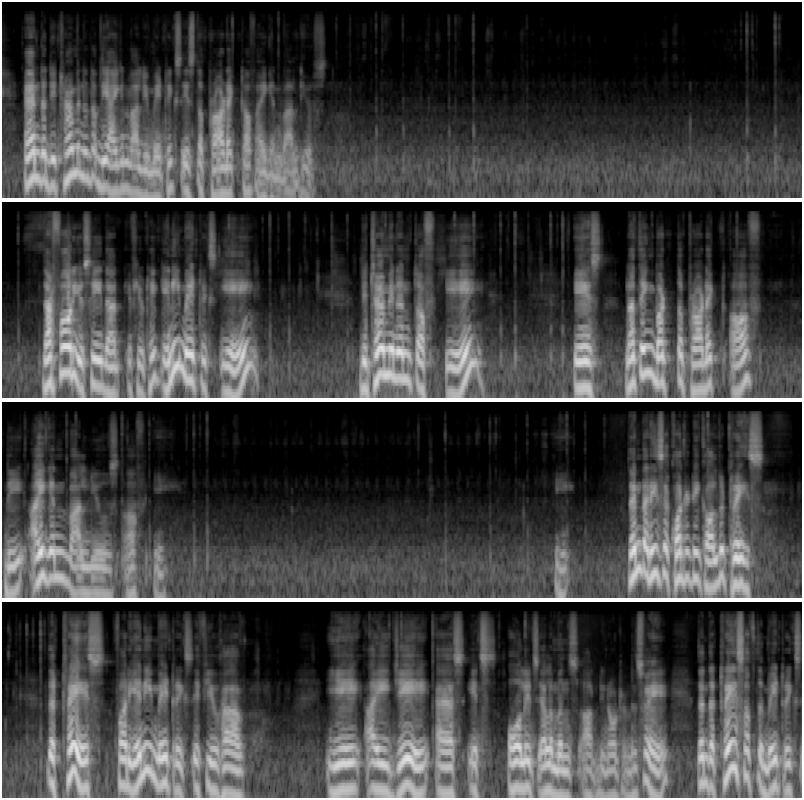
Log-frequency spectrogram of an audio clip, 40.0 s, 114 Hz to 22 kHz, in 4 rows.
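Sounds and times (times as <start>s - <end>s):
low steady hum: 0.0s - 40.0s
stylus tapping and scratching: 0.5s - 38.1s.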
